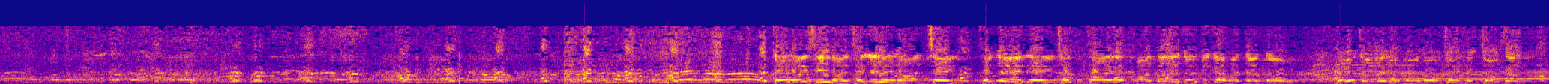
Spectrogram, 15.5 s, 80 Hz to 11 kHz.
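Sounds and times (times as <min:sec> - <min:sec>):
dense agitated crowd chattering and shouting: 0:00.0 - 0:15.4
dog barking: 0:02.3 - 0:07.8, 0:09.6 - 0:09.9
speech: 0:07.7 - 0:15.4.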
